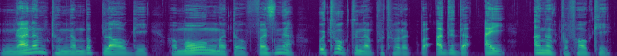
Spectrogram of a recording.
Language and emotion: Manipuri, happy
